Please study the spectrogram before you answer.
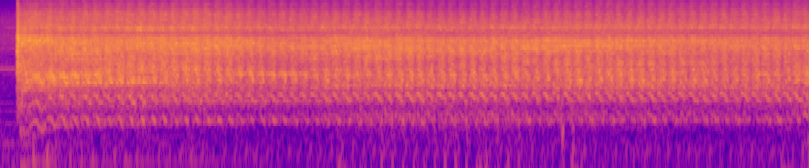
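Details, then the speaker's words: BMW with a swapped JZ inline-six at its first start, cranked with the crank sensor unplugged and no oil primer to build oil pressure; the starter spins it evenly with regular, unskipped compression pulses, so compression sounds good. "that sounds like good compression to me"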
